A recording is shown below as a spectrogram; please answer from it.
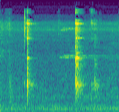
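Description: Metal spoon clinking against a bowl while bonda batter is mixed, with a few sharp clinks spaced apart, quiet in a home kitchen.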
